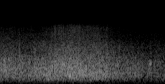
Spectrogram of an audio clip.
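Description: Calm, still sea water laps softly around a small boat pushed off into the water on a calm day under a light blue sky. It is a quiet, steady wash with no distinct splashes and no voices.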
